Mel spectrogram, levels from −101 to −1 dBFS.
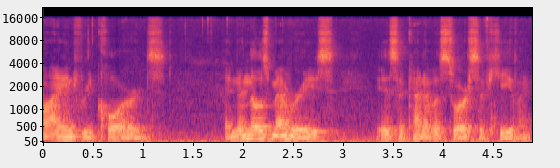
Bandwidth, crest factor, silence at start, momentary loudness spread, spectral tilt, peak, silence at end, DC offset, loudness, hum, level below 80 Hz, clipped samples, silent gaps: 16 kHz; 12 dB; 0 s; 13 LU; -5 dB/octave; -6 dBFS; 0 s; under 0.1%; -18 LUFS; none; -34 dBFS; under 0.1%; none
